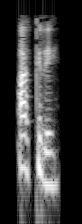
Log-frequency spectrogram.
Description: Complete with pronunciation of the translation of pungent.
